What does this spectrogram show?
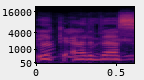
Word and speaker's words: Ik Ardas: You said it Ik Ardas perfectly.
